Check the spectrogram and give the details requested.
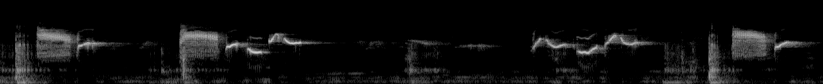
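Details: Female common iora calling to provoke rival birds: buzzy bursts each followed by looping, wavering whistled notes, repeated in several phrases, with occasional sharp knocks.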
